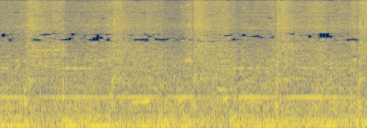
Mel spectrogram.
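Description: Live Santali folk drumming: hand-held tumdak' barrel drums and a large tamak' kettle drum beating a steady, repeating dance rhythm.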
